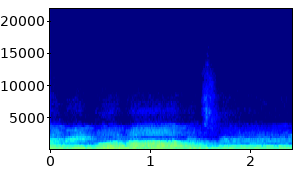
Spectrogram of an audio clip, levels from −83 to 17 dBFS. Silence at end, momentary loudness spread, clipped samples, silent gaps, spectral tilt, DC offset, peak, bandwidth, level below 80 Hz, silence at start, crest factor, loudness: 0 s; 7 LU; under 0.1%; none; -7.5 dB/octave; under 0.1%; -20 dBFS; 12.5 kHz; -48 dBFS; 0 s; 14 dB; -35 LUFS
